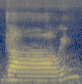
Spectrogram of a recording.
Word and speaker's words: drawing: Drawing. Drawing. You don't pronounce the W. Drawing. Yes, there you go. But there's a W there. You don't pronounce the W. Drawing. It's silent. Drawing.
